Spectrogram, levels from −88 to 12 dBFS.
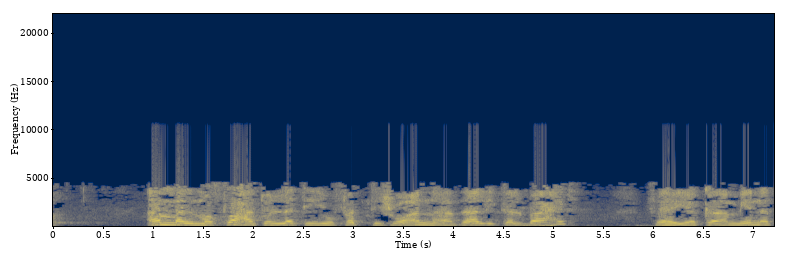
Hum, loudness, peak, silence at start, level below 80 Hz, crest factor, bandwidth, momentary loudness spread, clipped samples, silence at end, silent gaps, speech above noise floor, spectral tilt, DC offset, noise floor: none; -10 LUFS; 0 dBFS; 0 s; -36 dBFS; 12 dB; 11 kHz; 8 LU; 0.3%; 0 s; none; 31 dB; -6.5 dB/octave; under 0.1%; -41 dBFS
